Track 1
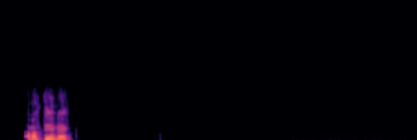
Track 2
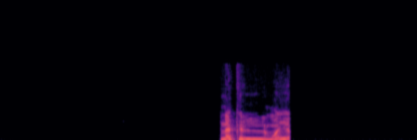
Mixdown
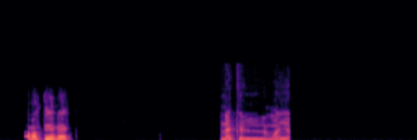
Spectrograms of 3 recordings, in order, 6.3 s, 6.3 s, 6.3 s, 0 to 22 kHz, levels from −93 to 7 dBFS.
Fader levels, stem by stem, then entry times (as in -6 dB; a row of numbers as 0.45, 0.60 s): +1.5, -1.5 dB; 0.00, 0.00 s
